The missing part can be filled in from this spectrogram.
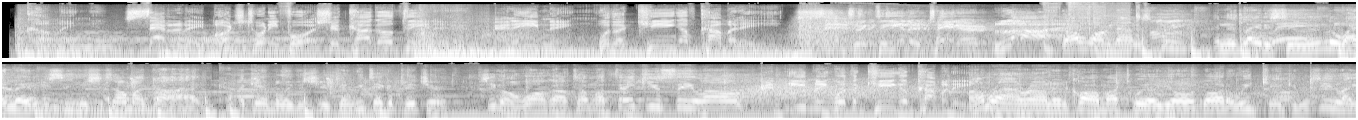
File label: VOICE OVER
